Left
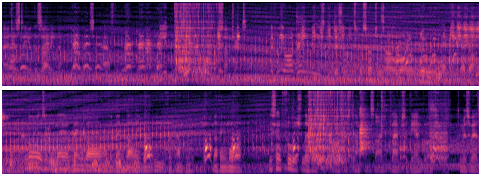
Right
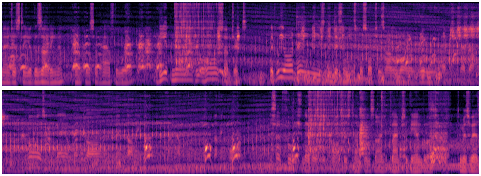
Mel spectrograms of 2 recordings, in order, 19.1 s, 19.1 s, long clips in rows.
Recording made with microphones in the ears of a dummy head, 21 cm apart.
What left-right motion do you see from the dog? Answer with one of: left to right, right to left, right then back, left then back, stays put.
left then back.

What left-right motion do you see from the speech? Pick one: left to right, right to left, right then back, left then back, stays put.
left then back.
